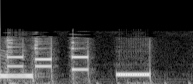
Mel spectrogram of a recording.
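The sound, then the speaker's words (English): Telephone dialing tones while placing a call: five loud touch-tone beeps of uneven length in an irregular rhythm, separated by short gaps, the last one cut off. “Oh, I just called him the wrong line.”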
